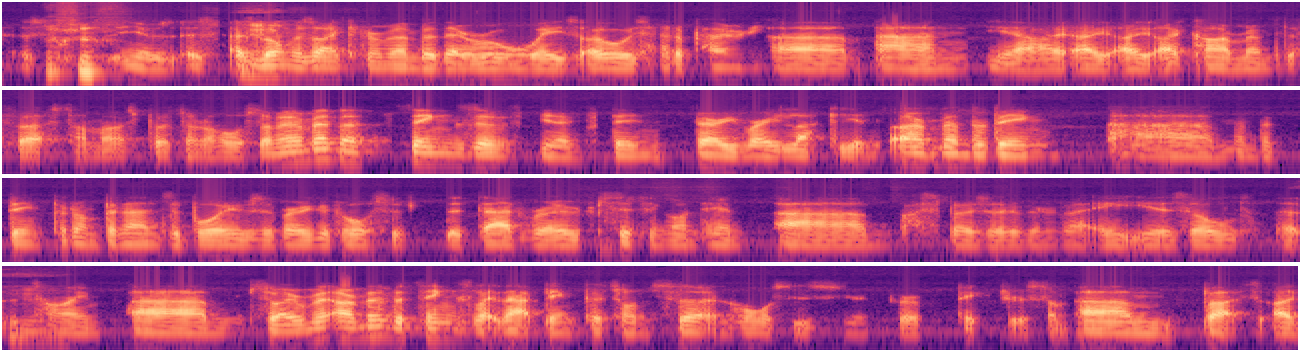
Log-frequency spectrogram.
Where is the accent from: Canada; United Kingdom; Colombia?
United Kingdom; I was brought up in the Cotswolds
